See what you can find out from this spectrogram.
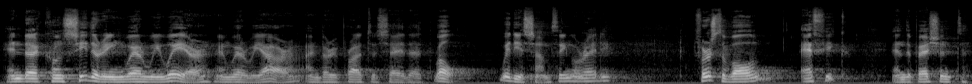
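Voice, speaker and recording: A man from Italy with an Italian accent gives a conference speech as an opening speaker, emphatically, with halting, deliberate pauses. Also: medium pitch. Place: large conference hall. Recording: reverberant hall, long echo.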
